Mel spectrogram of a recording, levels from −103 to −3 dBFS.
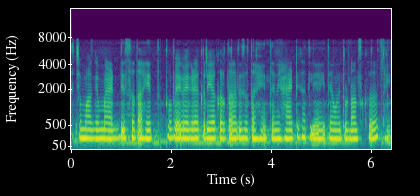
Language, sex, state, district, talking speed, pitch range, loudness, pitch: Marathi, female, Maharashtra, Dhule, 185 wpm, 190-195 Hz, -12 LUFS, 195 Hz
